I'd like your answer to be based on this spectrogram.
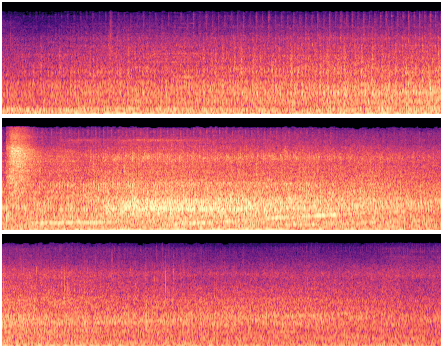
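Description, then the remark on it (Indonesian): A bus engine rumbles steadily as students board the bus to travel to a community service site in Subang, with a short sharp hiss of air brakes near the middle before the motor revs up slightly and settles again. No one speaks. “Setelah briefing, kami pun langsung menaiki bis yang siap mengantar kami menuju lokasi KKN di daerah Subang.”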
